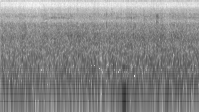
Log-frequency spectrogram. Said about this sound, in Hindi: और ये पानी का तेज बहाव पुराना पुल के नीचे,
